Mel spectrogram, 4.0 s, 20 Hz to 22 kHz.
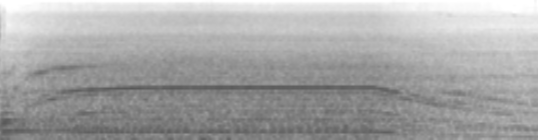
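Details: Electrolux Z504 vacuum cleaner after a mini refurb, with the facelift now fitted: steady whoosh and clean, even high whistle, then a smooth wind-down; the bag-full whistle works. Motor runs sweetly with no rattles or roughness. Normal running.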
